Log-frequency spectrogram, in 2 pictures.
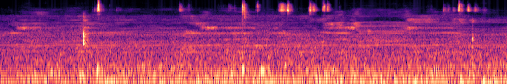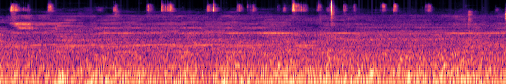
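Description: Steady road and engine rumble inside a moving car, with a faint thin high tone running beneath it.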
